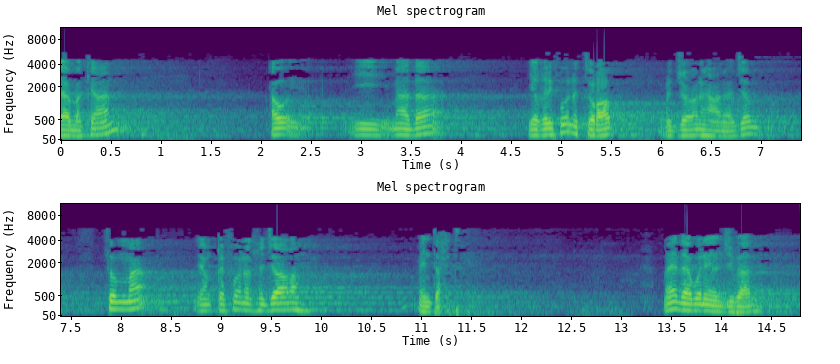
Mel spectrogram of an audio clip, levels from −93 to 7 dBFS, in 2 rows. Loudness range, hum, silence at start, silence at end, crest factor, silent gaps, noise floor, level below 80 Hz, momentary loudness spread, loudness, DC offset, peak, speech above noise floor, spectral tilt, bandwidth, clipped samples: 4 LU; none; 0 s; 0 s; 18 dB; none; -46 dBFS; -50 dBFS; 21 LU; -17 LUFS; under 0.1%; 0 dBFS; 30 dB; -10.5 dB/octave; 5.8 kHz; under 0.1%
